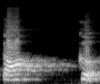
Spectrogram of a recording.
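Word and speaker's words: talk: पुढच एक्झाम्पल आहे टॉप तर तुम्ही पाहिल टॉक अशा प्रकारे याच वाचन करायच आहे आणि यातला जो एल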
